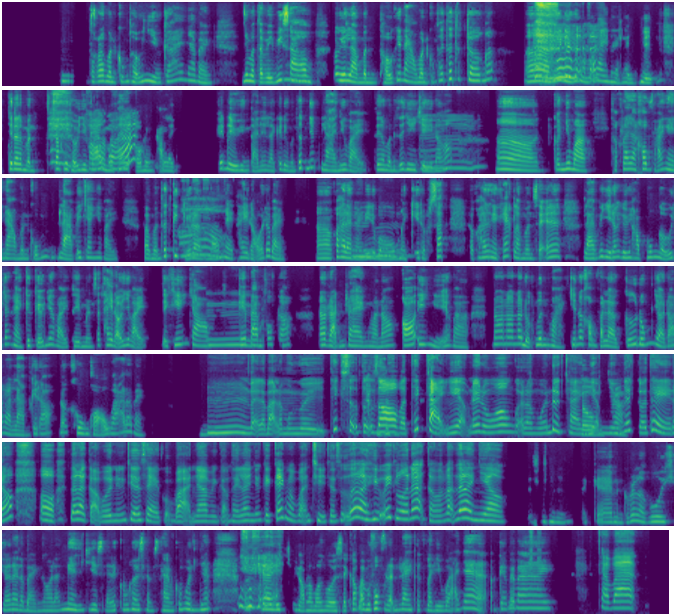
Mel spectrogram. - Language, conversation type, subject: Vietnamese, podcast, Nếu chỉ có 30 phút rảnh, bạn sẽ làm gì?
- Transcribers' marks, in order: tapping; other background noise; laugh; laugh; laugh; laugh; laugh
